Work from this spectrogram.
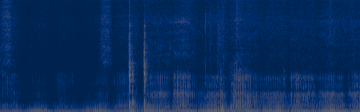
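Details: Napping in the sink, Maine Coon kitten Olof gives a throaty, rhythmic purr with quick breath pulses, plus a few brief knocks or rustles in the middle.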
